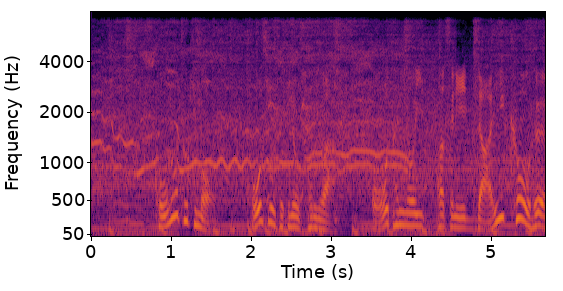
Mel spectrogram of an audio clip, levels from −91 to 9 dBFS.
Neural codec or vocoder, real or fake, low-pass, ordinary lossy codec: autoencoder, 48 kHz, 128 numbers a frame, DAC-VAE, trained on Japanese speech; fake; 7.2 kHz; none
